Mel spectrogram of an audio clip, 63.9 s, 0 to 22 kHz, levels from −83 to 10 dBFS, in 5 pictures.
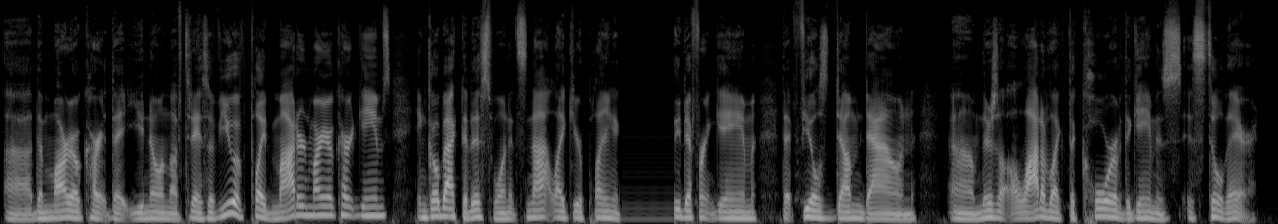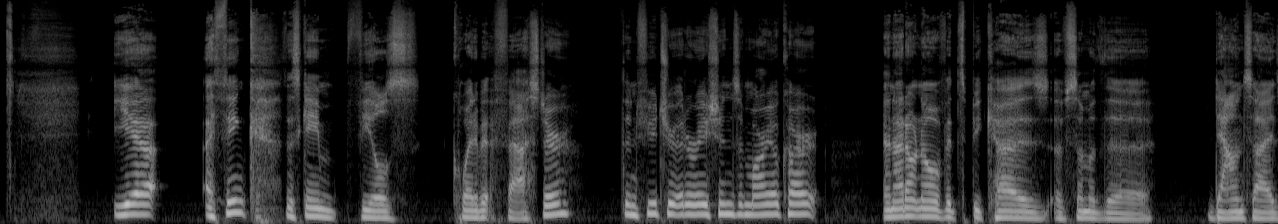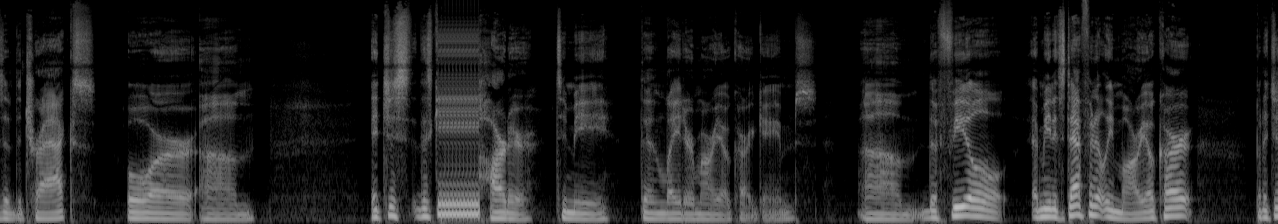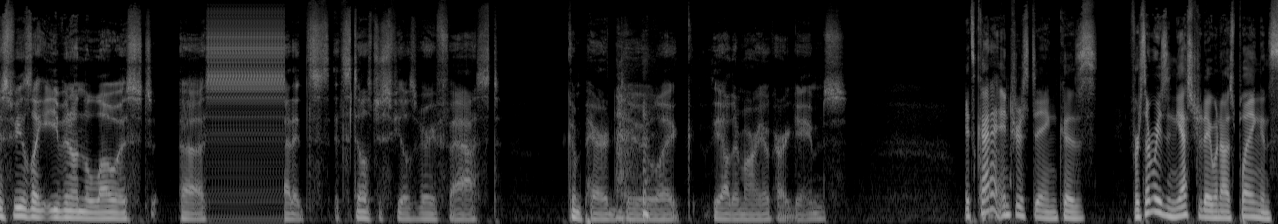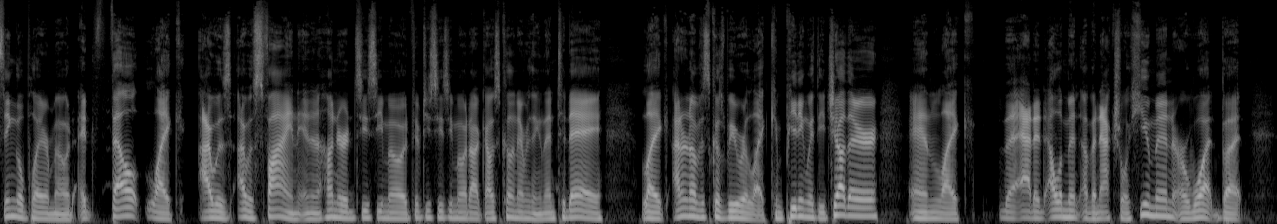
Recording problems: audio freezing; at 6 s for 0.5 s, at 30 s and at 40 s for 1 s

